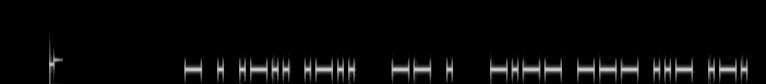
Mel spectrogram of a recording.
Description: Morse code, heard as a keyed tone, about 22 wpm, 700 Hz. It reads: TELL ME YOUR
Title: Sentences from Top 1000 Words - Review Part 1 - 22wpm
